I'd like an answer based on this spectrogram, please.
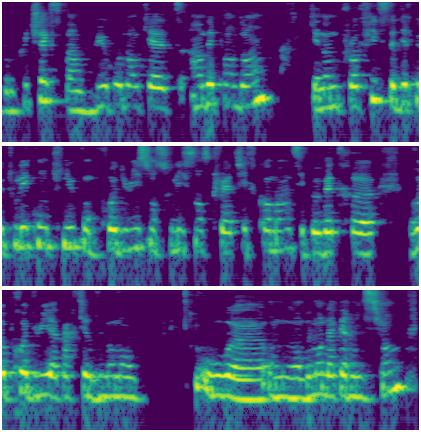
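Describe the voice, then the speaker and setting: Somewhat breathy and dark and mellow in tone, a woman at medium pitch speaks at a moderate pace with fairly even intonation but big swings in loudness. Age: 50s. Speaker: journalist. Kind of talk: panel talk. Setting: video call.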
